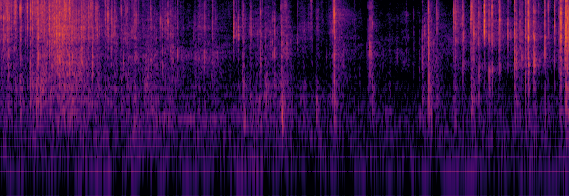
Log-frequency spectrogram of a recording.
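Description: Fingertips and nails pull apart and crush small red rose shapes made of thin, dry, rolled soap curls resting on yellow paper. A dense, bright crinkling crunch comes first, then thins into scattered sharp, high crackles and snaps, each dying away almost instantly.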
